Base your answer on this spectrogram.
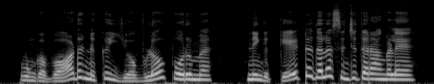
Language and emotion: Tamil, surprised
